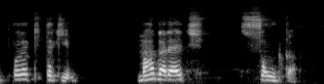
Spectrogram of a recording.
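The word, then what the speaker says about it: Csonka: aqui tá aqui Margarete sonca É acho que não pronuncia o c né é C sonca mas acho que é sonca que pronuncia é o verdadeiro nome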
